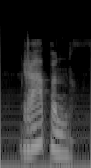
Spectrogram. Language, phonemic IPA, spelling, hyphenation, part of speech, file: Dutch, /ˈraː.pə(n)/, rapen, ra‧pen, verb / noun, Nl-rapen.ogg
- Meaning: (verb) to gather, to pick up; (noun) plural of raap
